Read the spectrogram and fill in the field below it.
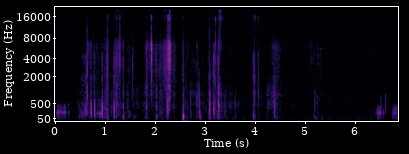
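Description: Dense gurgling and squelching with low rumbles, then quieter pops, ordinary hunger growling of the stomach and bowel.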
